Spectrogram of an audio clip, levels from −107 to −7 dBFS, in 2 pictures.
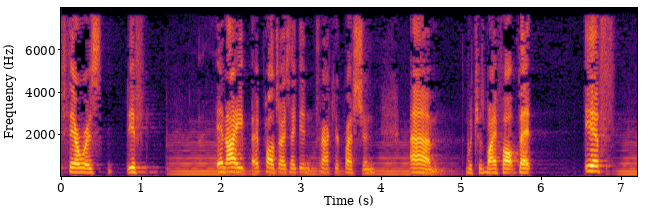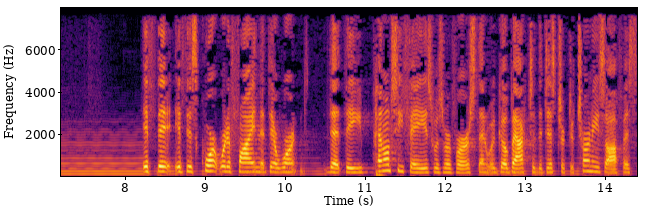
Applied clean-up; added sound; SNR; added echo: neural mask model RNNoise.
